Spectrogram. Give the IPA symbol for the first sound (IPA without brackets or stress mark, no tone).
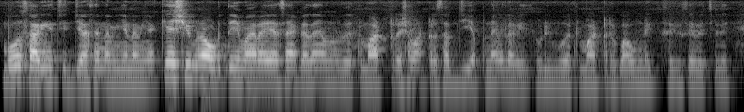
b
